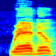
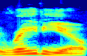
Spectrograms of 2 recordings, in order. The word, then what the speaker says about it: Raddeaux: Raddeaux, because you know my wife's like, well, maybe he pronounces it radio. I'm like, no.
